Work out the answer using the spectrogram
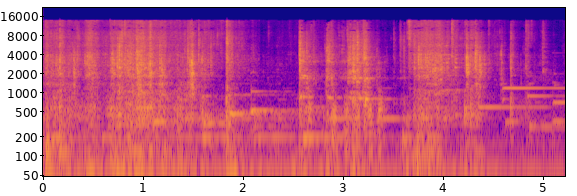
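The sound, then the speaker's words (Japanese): Ice cubes drop into a filter-in bottle while masala chai iced tea is being made, giving many irregular glassy clinks and knocks with some ringing tones, with no talk. “フィルターインボトルの中に氷をじゃんじゃんと落としていきます”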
